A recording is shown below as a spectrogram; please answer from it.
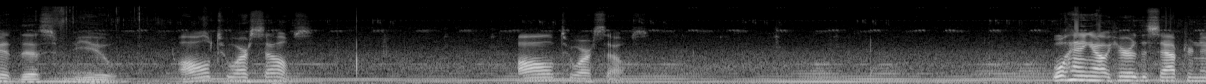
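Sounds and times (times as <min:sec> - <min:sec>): insects chirping: 0:00.0 - 0:12.0
low mechanical hum: 0:00.0 - 0:12.0.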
